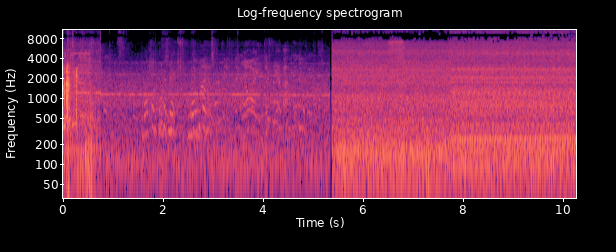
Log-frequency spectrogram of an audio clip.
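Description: Faint distant voices at first; then, after an abrupt cut about halfway through, parked fire-rescue vehicles' engines idling with a steady low rumble and hum.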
